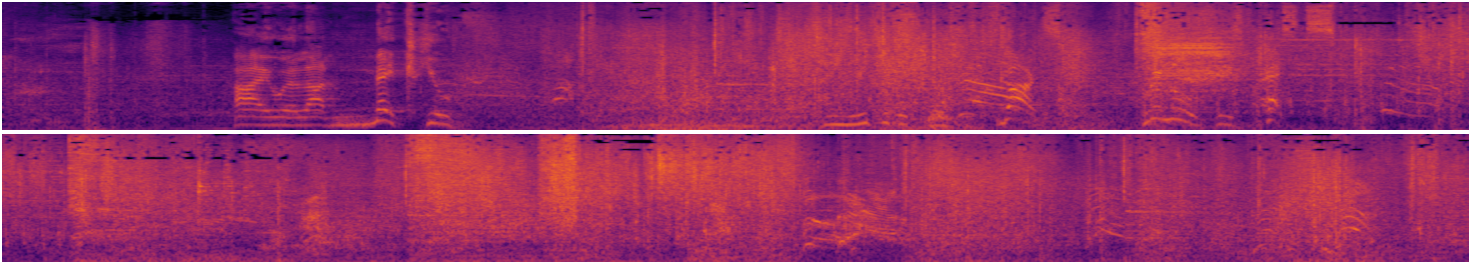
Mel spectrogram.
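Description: Weapons clang and strike during the fight.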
